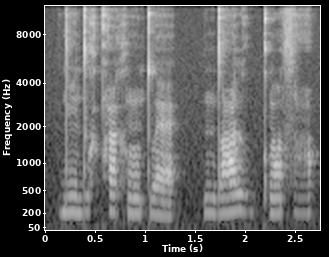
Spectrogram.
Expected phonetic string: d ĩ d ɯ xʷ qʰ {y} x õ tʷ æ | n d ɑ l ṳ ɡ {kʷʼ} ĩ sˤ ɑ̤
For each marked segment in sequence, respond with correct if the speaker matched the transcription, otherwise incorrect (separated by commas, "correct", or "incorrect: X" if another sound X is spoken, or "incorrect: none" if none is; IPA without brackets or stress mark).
correct, correct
